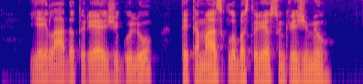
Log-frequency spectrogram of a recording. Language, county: Lithuanian, Klaipėda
